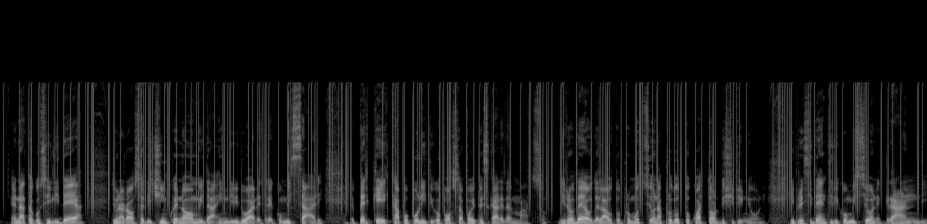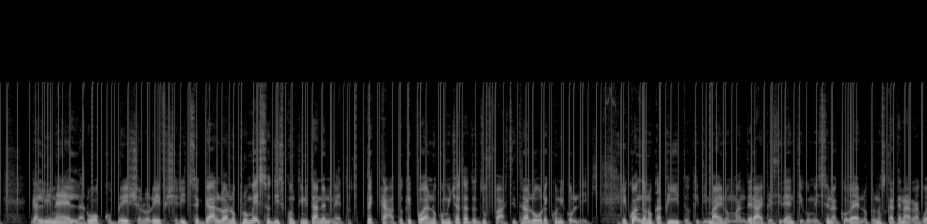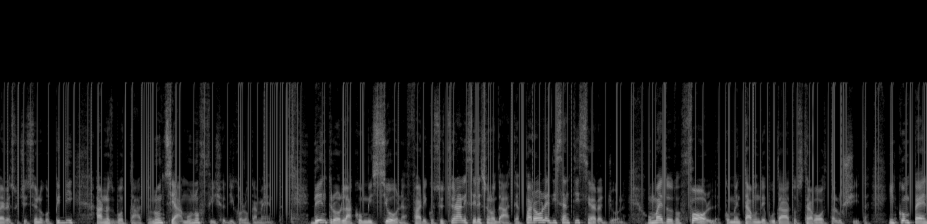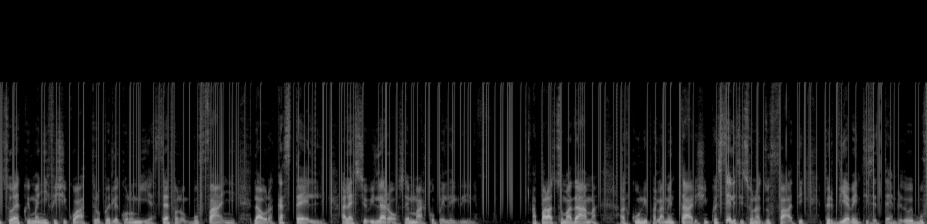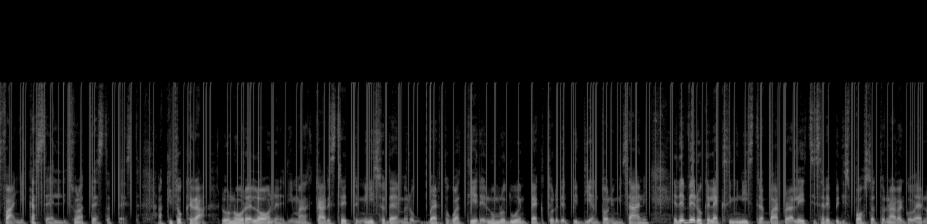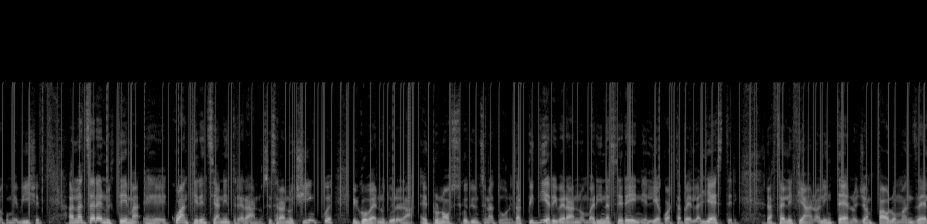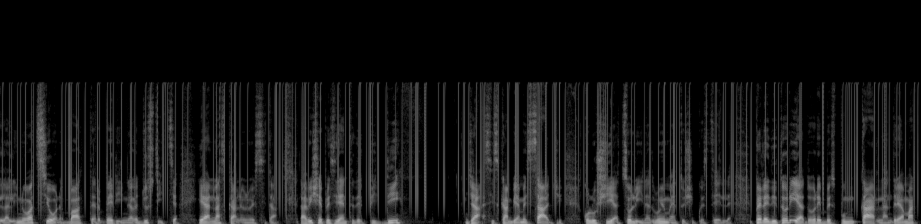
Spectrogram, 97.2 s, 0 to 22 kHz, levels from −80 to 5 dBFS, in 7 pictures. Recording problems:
crackle, like an old record; noticeable; 10 dB below the speech

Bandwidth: 14 kHz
